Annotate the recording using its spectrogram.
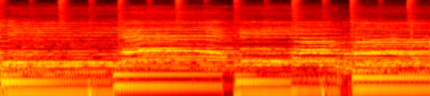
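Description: A choir singing a gospel worship song over instrumental backing, with long, wavering sung notes above steady bass notes that change pitch every second or so.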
